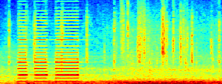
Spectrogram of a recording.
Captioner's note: car honks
